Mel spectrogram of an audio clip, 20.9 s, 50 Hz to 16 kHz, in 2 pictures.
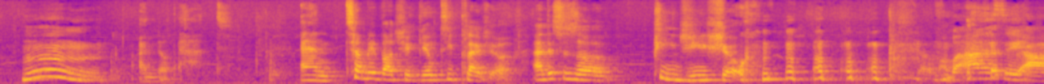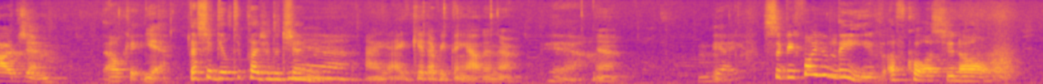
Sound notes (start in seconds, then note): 7.5 laughing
